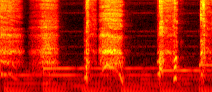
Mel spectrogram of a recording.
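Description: A woman's voice giving a run of short, strained gasps and groans, four or five in quick succession, over background music with sustained low notes.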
